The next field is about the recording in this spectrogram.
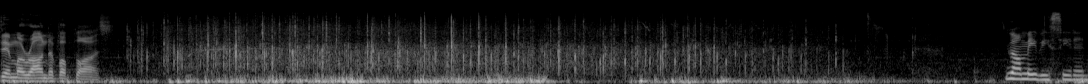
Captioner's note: applause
